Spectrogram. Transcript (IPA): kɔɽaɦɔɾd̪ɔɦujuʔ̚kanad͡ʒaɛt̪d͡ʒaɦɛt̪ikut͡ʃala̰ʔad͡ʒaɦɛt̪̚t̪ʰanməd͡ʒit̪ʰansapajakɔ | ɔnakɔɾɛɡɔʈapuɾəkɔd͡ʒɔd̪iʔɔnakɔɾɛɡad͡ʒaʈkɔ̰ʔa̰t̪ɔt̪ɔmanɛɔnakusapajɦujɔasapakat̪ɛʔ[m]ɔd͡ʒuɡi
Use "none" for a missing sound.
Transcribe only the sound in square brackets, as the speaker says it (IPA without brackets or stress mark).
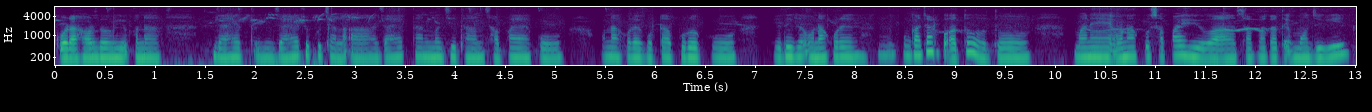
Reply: m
